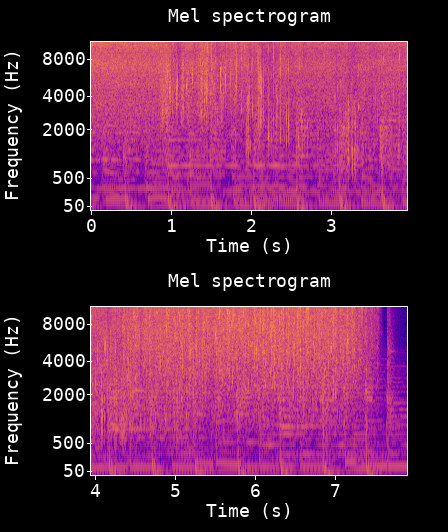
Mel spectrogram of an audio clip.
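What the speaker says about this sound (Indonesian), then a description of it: "Dituang ke wajan biar langsung goreng donatnya" Donut batter frying in a hot pan of oil, a steady loud sizzle and crackle running throughout, mixed with cheerful background music and no talking.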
